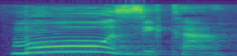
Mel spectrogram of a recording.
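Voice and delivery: "Música" called loud, MÚ held long; stress on MÚ. Shown as a demonstration. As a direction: stretch a strong MÚ in "Música". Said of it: "A sílaba tônica é mu". (chamando "Música", com o MÚ forte e alongado)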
